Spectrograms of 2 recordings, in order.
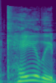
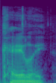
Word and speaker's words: ceilidh: It's like, you know, Irish names are like all the consonants that you don't pronounce and stuff.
